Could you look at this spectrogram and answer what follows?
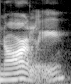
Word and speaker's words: gnarly: there i do not like how you don't actually pronounce the g in gnarly like why is it there enough none of this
